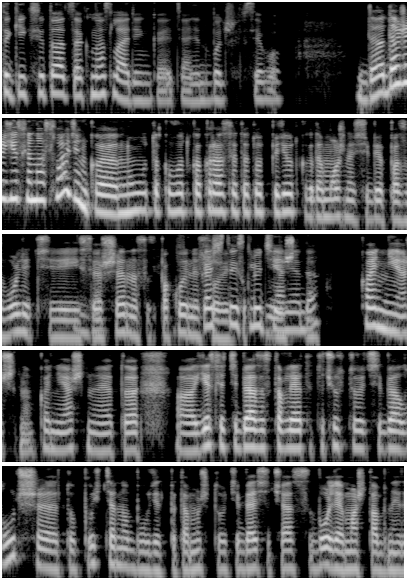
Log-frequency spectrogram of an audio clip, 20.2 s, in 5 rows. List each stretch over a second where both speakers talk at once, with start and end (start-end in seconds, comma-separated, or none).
9.9-11.3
